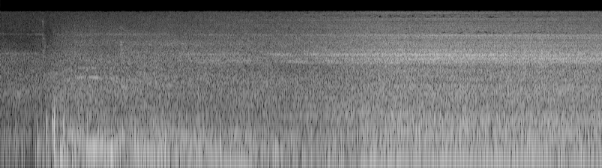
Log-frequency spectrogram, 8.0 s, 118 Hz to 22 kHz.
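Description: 1997 Chevrolet Camaro SS's LT1 V8 running through an SLP LoudMouth cat-back exhaust: its pitch falls as the car slows to a stop, then it settles into a steady idle about four seconds in.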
